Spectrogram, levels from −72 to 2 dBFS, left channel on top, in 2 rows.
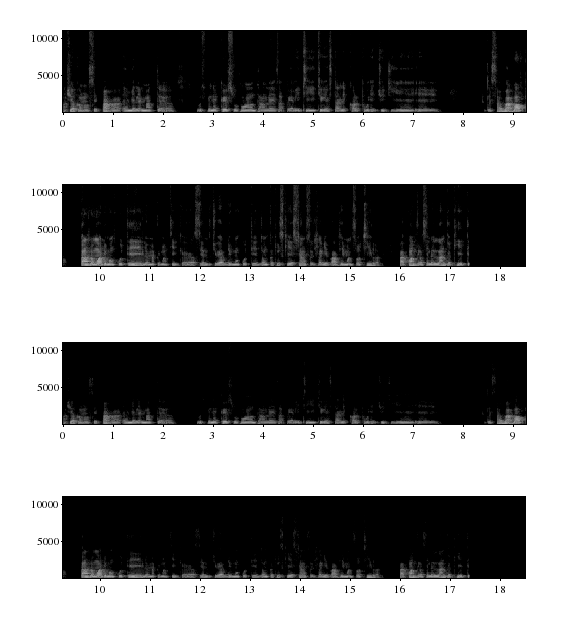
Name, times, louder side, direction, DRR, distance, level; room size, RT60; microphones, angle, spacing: voice 1, 0.0-2.3 2.7-7.5 8.4-9.3 9.6-15.7 16.0-17.4, left 2 dB, 75° left, 3.1 m, -34 dB
head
